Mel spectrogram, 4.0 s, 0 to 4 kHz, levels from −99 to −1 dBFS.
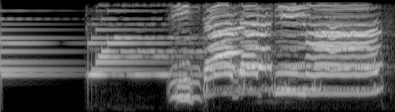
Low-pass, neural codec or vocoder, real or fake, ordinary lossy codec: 3.6 kHz; none; real; none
